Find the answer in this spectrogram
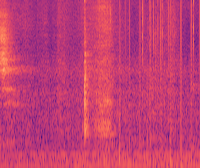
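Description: Faint brushing of a fluffy duster over a plastic router case, with a small click just under a second in, over a steady low hum.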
